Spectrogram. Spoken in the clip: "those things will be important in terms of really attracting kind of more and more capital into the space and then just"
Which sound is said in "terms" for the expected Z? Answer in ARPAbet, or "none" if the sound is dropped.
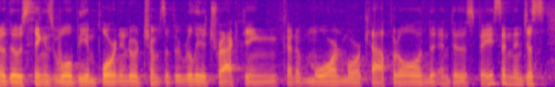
Z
